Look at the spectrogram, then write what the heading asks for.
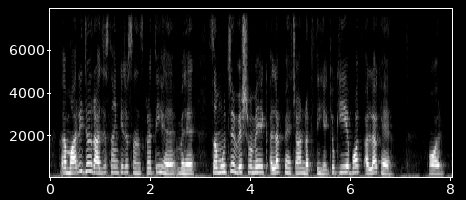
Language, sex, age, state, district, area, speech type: Hindi, female, 18-30, Rajasthan, Jodhpur, urban, spontaneous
